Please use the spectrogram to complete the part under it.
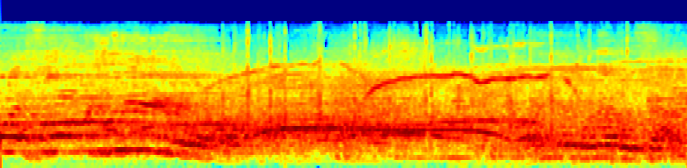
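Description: A crowd at a truck show cheers, whoops and shouts loudly and continuously, with high excited voices rising over dense, steady crowd noise.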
